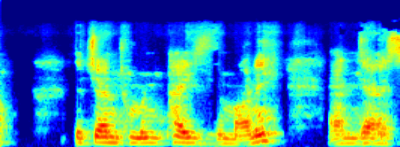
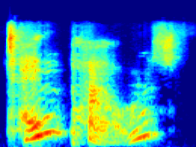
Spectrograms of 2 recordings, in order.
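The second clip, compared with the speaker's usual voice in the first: lightly voiced incredulous policeman; a hint of a shocked bobby; 13 semitones higher than usual.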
